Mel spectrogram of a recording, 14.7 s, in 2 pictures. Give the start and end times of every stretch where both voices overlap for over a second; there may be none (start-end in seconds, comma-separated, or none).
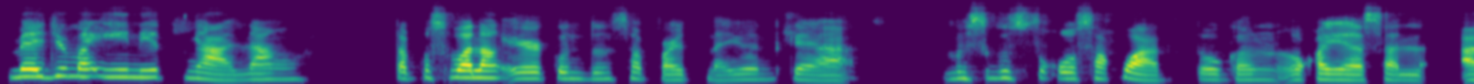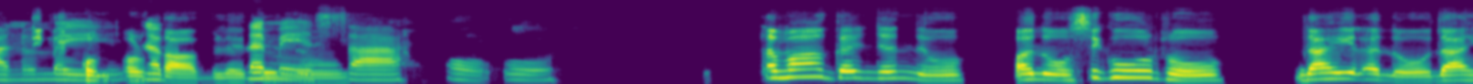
7.5-9.1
